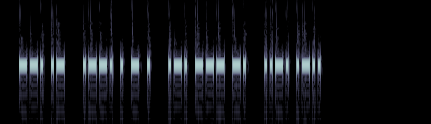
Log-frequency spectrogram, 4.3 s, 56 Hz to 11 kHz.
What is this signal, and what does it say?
Morse code, heard as a keyed tone, about 43 wpm, 700 Hz. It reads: GA PETE RON FL
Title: K1USN SST QSO Practice - 45wpm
